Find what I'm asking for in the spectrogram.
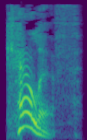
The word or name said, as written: kalif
